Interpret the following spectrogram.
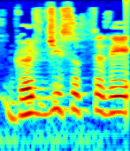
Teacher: ಗರ್ಜಿಸುತ್ತದೆ ಅನ್ನೋದೇ ಸರಿಯಾದದ್ದು ಮಹಾಪ್ರಾಣ ಘ ಬರುವುದಿಲ್ಲ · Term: ಅಲ್ಪಪ್ರಾಣ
